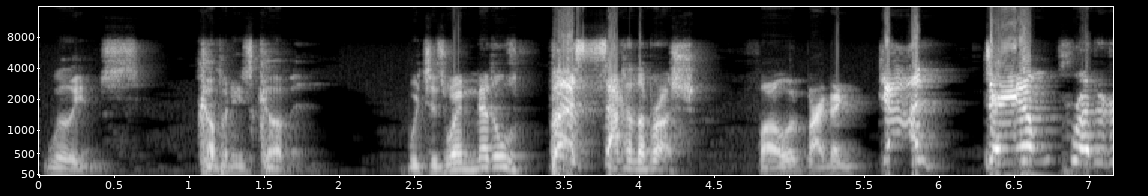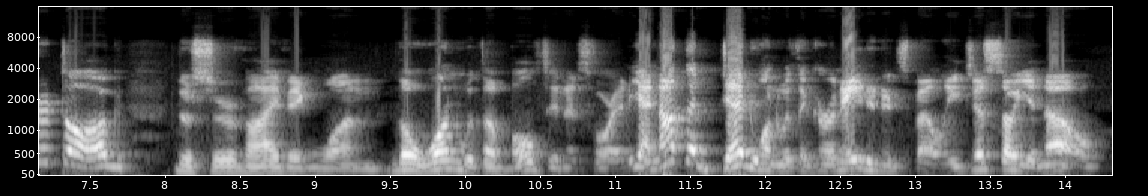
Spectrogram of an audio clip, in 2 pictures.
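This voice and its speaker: Animated raspy man, sharp and exasperated. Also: mid-range voice, normal speed. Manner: sarcastic, foul-mouthed, exasperated outbursts. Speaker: gaming channel host reading and mocking a film script. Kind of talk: dramatic script read-through with ranting commentary.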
